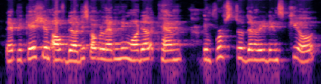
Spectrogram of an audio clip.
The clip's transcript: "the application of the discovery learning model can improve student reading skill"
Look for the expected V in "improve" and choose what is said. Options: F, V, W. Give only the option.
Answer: F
